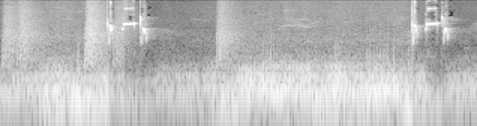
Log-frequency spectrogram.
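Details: Actively singing prinia in a garden gives two brief bursts of piercing, tinny chirps about four seconds apart, set against constant low rumbling noise and a few soft rushing sounds.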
